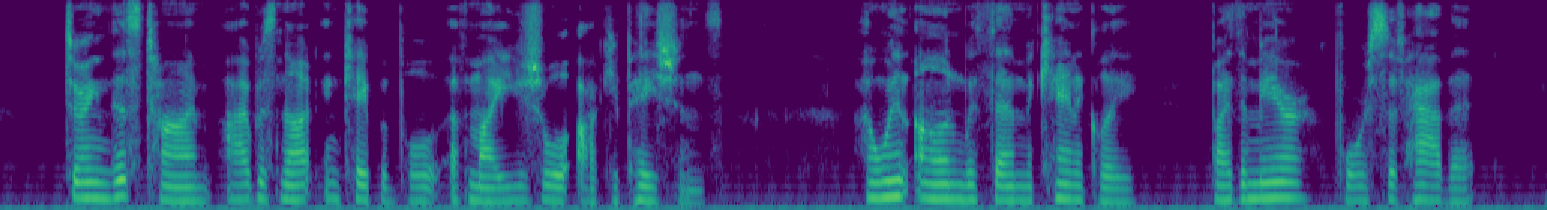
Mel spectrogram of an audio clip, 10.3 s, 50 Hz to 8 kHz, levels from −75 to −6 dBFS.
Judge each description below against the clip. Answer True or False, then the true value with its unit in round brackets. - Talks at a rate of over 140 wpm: False (135 wpm)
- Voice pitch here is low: False (155 Hz)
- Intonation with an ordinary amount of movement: False (2.2 semitones)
